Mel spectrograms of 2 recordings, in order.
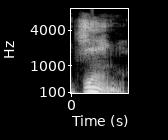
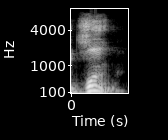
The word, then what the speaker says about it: Jing: So they had concepts like Jing, and that's spelled J-I-N-G.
